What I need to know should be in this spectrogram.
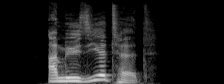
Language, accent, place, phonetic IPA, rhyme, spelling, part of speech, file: German, Germany, Berlin, [amyˈziːɐ̯tət], -iːɐ̯tət, amüsiertet, verb, De-amüsiertet.ogg
- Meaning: inflection of amüsieren: 1. second-person plural preterite 2. second-person plural subjunctive II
